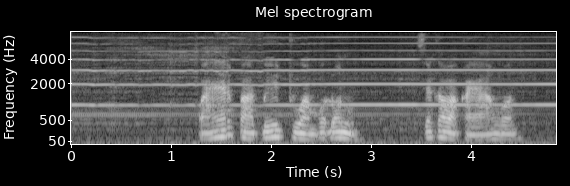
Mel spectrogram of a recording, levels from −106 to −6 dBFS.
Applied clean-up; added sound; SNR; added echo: none; Bowed string instrument; 3 dB; none.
